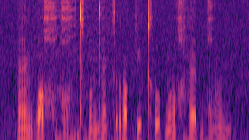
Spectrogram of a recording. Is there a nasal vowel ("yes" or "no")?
yes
